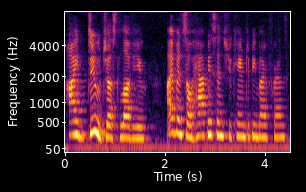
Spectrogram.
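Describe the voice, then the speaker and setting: A shy, tender-hearted little girl doll, voiced by a woman reading a storybook. She speaks high and pleading, fretful and quick to worry. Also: fairly even intonation, a bit bright. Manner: timid and pleading.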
